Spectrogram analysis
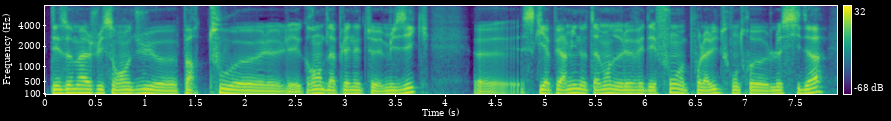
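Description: A young man presenting a music history segment on the radio, halting and full of fillers. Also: lowish voice, steady tone, mellow, dry recording, studio quality. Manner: halting, many fillers and restarts. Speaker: radio columnist. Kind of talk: reading a history segment on air.

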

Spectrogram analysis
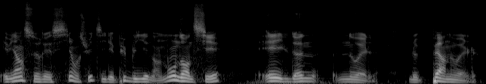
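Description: A young man reads through his radio chronicle in a casual, halting way, peppering it with fillers and restarts. His voice sits at a middle pitch, and it is recorded close and dry with no room sound. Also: animated, darkish tone, dry recording. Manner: hesitant, many fillers. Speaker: radio show columnist.

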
